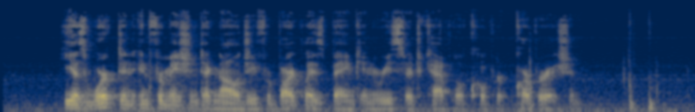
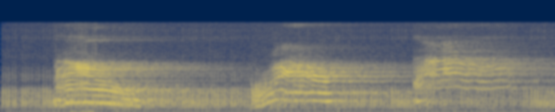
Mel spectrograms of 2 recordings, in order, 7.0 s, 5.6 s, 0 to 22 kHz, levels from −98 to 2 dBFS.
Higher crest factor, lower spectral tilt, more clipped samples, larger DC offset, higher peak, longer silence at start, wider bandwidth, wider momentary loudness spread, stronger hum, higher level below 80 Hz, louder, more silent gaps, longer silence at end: first, 24 dB vs 16 dB; about the same, -4.5 dB/octave vs -4.5 dB/octave; neither; second, under 0.1% vs 0.4%; second, -12 dBFS vs 0 dBFS; first, 0.65 s vs 0.05 s; first, 16.5 kHz vs 11 kHz; about the same, 18 LU vs 16 LU; neither; about the same, -54 dBFS vs -52 dBFS; second, -35 LUFS vs -13 LUFS; neither; first, 0.2 s vs 0 s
